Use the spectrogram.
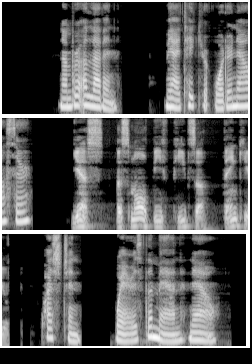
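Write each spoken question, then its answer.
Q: Where is the man now?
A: In a restaurant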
